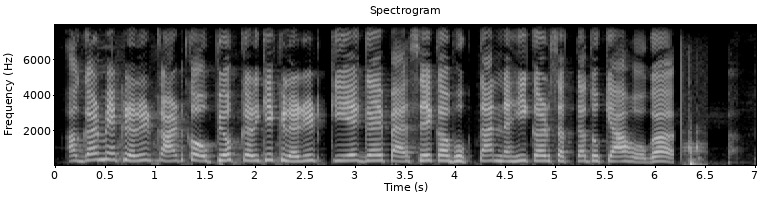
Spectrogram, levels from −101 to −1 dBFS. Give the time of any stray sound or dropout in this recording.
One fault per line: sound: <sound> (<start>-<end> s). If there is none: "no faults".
sound: thud (6.2-6.5 s)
